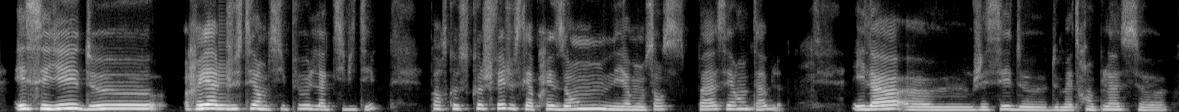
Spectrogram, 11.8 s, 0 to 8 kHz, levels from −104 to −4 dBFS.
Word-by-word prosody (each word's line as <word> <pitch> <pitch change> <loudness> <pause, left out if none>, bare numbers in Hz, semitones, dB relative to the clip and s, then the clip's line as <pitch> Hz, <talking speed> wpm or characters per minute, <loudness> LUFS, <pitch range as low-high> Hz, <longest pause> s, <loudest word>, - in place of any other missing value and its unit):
essayer 265 +3 +6
de 265 +2 +4 0.3
réajuster 260 +1 +5
un 255 -2 +1
petit 235 +1 -12
peu 260 +3 -7
l'activité. 215 +1 -9 0.5
Parce 250 -3 -8
que 260 -2 -3
ce 250 +1 -15
que 275 +1 -4
je 265 0 -9
fais 285 +2 -1
jusqu'à 255 -3 -4
présent 230 0 -3
n'est, 255 -4 +1
à 205 - -4
mon 205 -1 -4
sens, 225 +2 -12
pas 225 0 -6
assez 245 +1 -6
rentable 245 0 -8 0.7
et 220 0 0
là, 245 +1 +1
heu, 190 -1 -5
j'essaie 195 +4 -7
de 190 -2 -5
de 180 +1 -11
mettre 185 +5 -8
en 205 - -6
place, 210 +1 -8
heu, 180 -1 -11
235 Hz, 165 wpm, -24 LUFS, 210-260 Hz, 0.7 s, essayer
